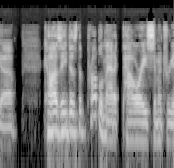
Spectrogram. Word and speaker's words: Kazi: I'm pronouncing it correctly it doesn't rhyme with Nazi H kazy yeah no it's not Kazi it's just kazy most people think that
